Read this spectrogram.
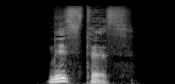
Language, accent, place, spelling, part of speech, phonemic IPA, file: German, Germany, Berlin, Mistes, noun, /ˈmɪstəs/, De-Mistes.ogg
- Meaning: genitive singular of Mist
